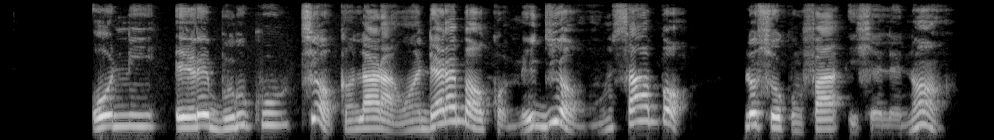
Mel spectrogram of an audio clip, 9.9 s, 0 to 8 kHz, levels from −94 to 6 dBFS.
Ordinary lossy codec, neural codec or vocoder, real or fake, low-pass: none; none; real; 7.2 kHz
